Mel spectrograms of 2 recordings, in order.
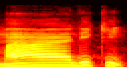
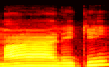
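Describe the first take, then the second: The two takes are said the same way.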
